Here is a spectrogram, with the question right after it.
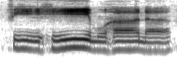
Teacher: نواں کلمہ ہمارے پاس ہے فیہ مہانا، اس میں اس بات کا دھیان رکھیں گے کہ فیہ کی ہا کو کھینچ کر پڑھیں گے، جو ہم نے کھڑی حرکات کو پڑھنے کا طریقہ پڑھا ہے، یعنی ایک الف کے برابر کھینچنا، فیہ مہانا۔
